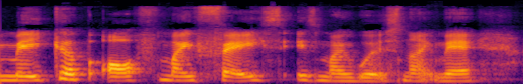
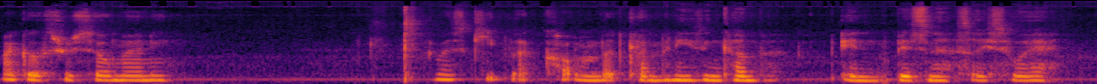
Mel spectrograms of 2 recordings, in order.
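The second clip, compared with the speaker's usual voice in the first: very hushed, very quiet mumbling; 11 dB quieter than usual. Doing makeup on camera, chatting to viewers: mumbling. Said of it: "Sorry, I'm mumbling".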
